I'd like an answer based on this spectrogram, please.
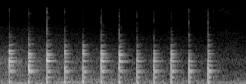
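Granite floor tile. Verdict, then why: Real. A 30x60 cm Amco Verona rough-textured granite tile, made in China and meant for floors and wall accents, is knocked in a steady series of eleven short, dry taps with a mid-pitched, wood-block-like tone and almost no ring. The tile is confirmed as full-body granite rather than cut ceramic, its body being granite throughout, and water poured on it beads up without soaking in.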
